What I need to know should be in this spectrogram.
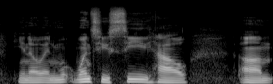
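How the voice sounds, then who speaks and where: This voice has a Californian accent and ordinary pitch variation. The sound is dry and close with no echo, on a very clean recording with a silent background. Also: man. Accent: Californian American English. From San Jose, Bay Area, California. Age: 30s. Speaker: model and consultant. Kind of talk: casual interview. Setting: at his home, outdoors with a view. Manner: frequent fillers and laughs.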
